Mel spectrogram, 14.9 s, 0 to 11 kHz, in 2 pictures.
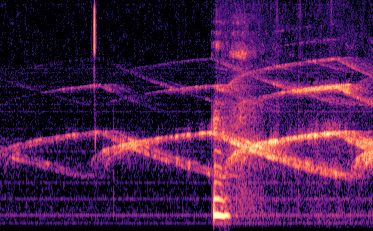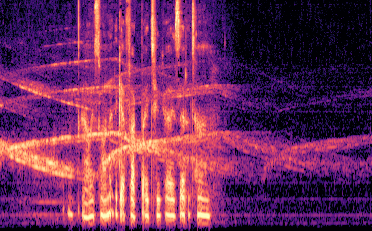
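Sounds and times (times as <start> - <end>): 
ambulance siren wailing: 2.3 - 12.0
speech: 4.3 - 4.8, 9.2 - 11.8.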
